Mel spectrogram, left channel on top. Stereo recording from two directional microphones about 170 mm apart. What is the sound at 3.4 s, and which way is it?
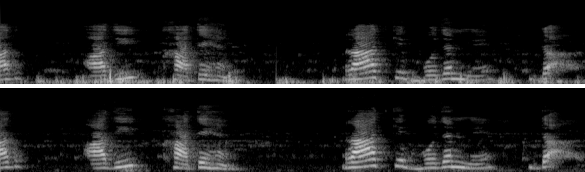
A woman's voice, 30° right (ahead or behind).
